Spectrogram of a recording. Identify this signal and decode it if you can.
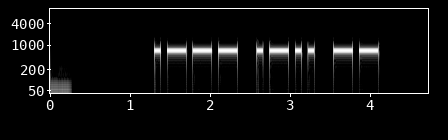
Morse code, heard as a keyed tone, about 15 wpm, 700 Hz. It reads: JLM
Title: USA Call Sign Postfixes - 3 Letters 15wpm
